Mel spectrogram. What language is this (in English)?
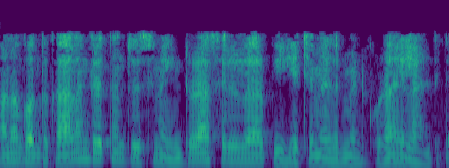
Telugu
